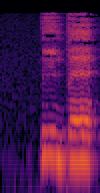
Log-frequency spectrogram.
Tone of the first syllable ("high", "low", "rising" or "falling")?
high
